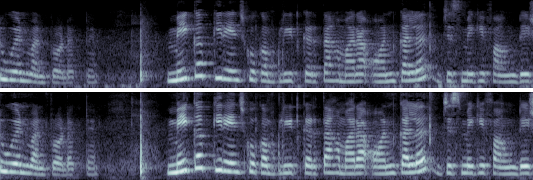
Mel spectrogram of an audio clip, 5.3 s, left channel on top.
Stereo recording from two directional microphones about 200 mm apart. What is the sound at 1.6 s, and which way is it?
A woman's voice, 15° left (ahead or behind).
